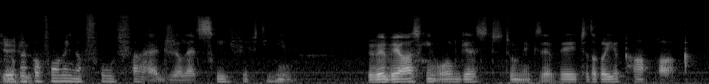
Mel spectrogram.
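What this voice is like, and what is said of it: Hogan's Heroes-style accent. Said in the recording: “In the accent, it's like Hogan's Heroes.”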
